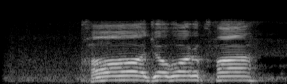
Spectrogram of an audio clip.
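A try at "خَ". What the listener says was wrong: জবর খা হবে না খ হবে কোনটা হবে বলেন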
